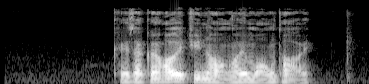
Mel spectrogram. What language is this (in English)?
Cantonese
